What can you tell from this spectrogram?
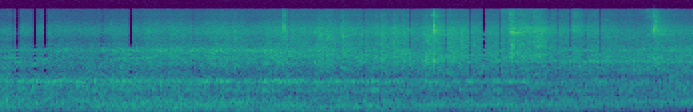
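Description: San Francisco Muni Breda light rail train pulling into an underground station platform and slowing. Its wheels rumble steadily on the rails, with light clicks from the track in the middle of the pass.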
